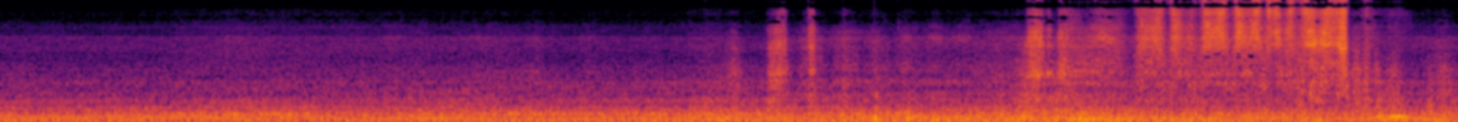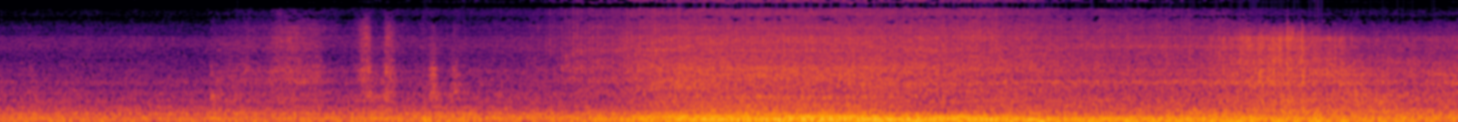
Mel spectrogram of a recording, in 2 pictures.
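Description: Tunnel car wash heard from inside the car's cabin: a steady low rumble, with hissing bursts of water spray about ten seconds in. From about twenty seconds in comes a louder stretch of water and wash equipment working over the car.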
